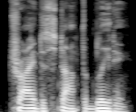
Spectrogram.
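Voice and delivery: ordinary delivery, nothing marked

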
